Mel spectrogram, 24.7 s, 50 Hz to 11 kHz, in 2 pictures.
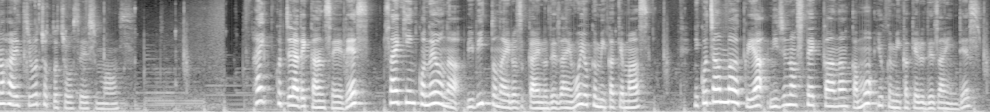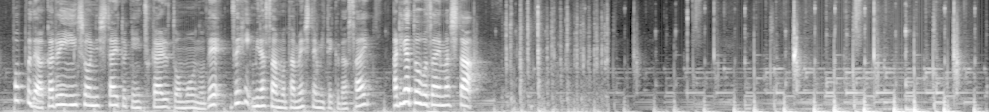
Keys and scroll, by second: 1.3 shift+Down, 1.7 Right, 1.8 Up, 2.1 Down, 2.2 super+s, 2.3 Up, 2.5 Down, 2.6 super+s.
